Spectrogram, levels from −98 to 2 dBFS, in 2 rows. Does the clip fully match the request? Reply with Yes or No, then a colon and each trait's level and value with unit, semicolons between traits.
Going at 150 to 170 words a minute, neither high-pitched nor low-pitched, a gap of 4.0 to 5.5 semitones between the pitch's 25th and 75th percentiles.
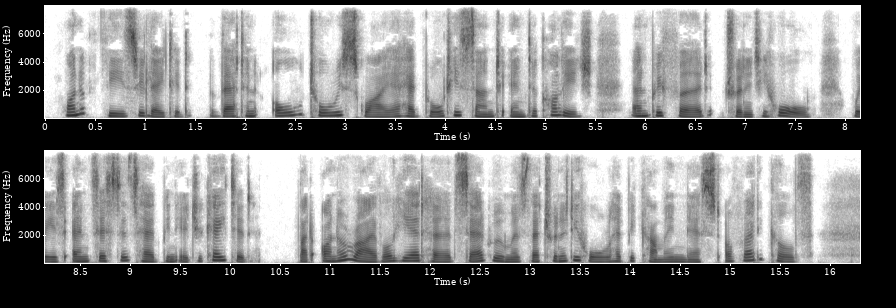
Yes: average, 160 wpm; medium, 165 Hz; average, 4.8 semitones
